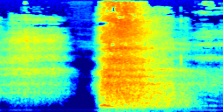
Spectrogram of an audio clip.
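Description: Long, breathy human exhale: after a softer inhaled breath and a short silence, a loud airy outbreath rushes out, strongest at the start and gradually trailing off over nearly two seconds, with no speech.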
